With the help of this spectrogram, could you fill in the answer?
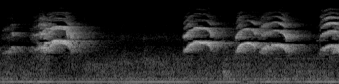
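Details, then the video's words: Free cockatiels at play give arched, harmonic chirps: one long note, then a quick run of three or four shorter upslurred-downslurred calls, over a faint steady hum. "Calopsitas Live Canto dos pássaros"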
